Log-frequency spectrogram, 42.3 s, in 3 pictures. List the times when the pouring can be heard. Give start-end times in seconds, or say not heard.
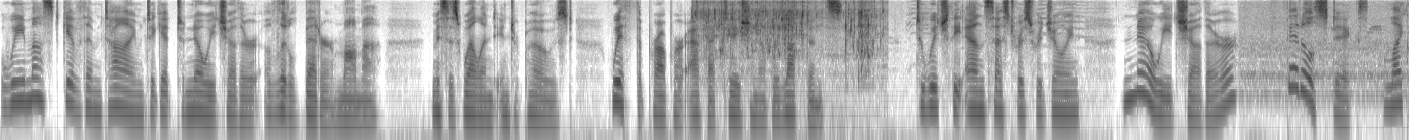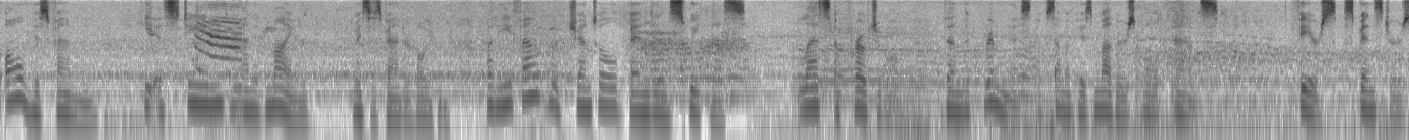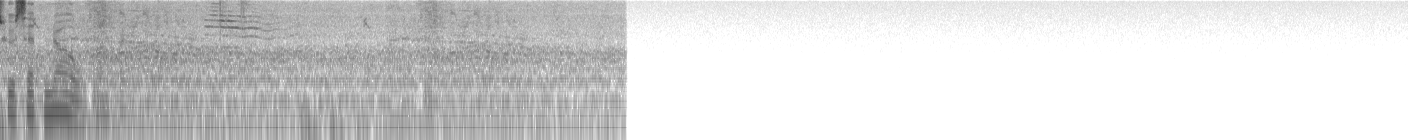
6.9-8.9.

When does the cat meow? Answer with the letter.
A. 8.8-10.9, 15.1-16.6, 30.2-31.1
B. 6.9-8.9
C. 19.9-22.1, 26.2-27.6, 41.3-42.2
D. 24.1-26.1
A.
